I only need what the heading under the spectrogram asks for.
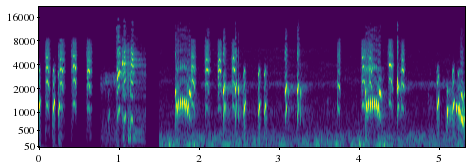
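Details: White-breasted waterhen calling to lure females and males: a jumble of croaking, honking harmonic notes, some drawn out and bending, over a persistent thin whine and low hum.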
